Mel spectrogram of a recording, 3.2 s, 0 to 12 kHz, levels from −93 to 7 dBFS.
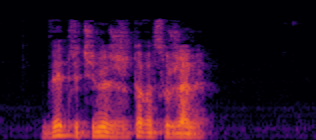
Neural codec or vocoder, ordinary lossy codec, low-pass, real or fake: codec, 16 kHz, 16 kbps, FreqCodec, smaller model; MP3, 48 kbps; 7.2 kHz; fake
